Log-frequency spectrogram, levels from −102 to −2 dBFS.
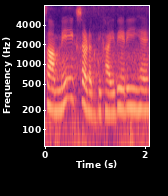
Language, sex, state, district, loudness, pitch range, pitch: Hindi, female, Punjab, Pathankot, -20 LUFS, 190-215 Hz, 210 Hz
